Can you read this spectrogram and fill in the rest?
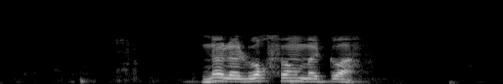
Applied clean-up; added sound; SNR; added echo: none; none; none; none.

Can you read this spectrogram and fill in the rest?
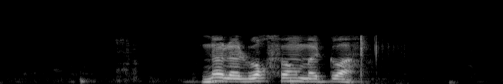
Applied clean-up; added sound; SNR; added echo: none; Coin (dropping); 15 dB; none.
